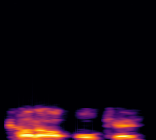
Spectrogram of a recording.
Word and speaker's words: karaoke: Kata means empty. – Okay. – And oke is orchestra. So empty orchestra, karaoke. – Oh. – That's how they pronounce it. So it's not karaoke, first of all.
